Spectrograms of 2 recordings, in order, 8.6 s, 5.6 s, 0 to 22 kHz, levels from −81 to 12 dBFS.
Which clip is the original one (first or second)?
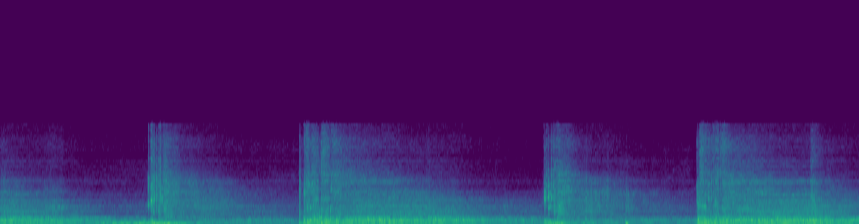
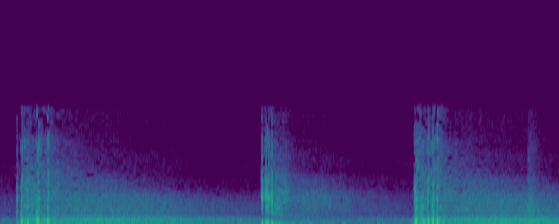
second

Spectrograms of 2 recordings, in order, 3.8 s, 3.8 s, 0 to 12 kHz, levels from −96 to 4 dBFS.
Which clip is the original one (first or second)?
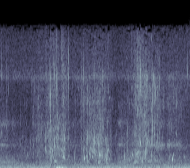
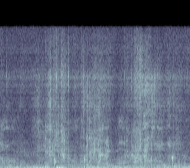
first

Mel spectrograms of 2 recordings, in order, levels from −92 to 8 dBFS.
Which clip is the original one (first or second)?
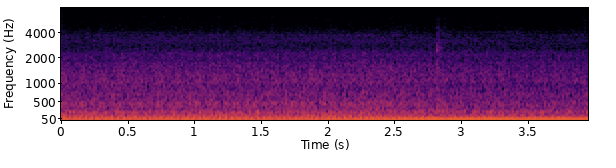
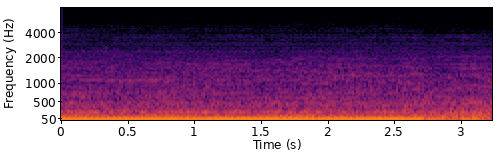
first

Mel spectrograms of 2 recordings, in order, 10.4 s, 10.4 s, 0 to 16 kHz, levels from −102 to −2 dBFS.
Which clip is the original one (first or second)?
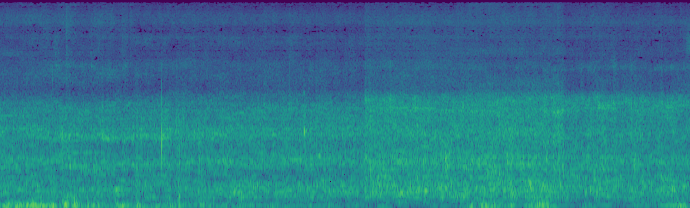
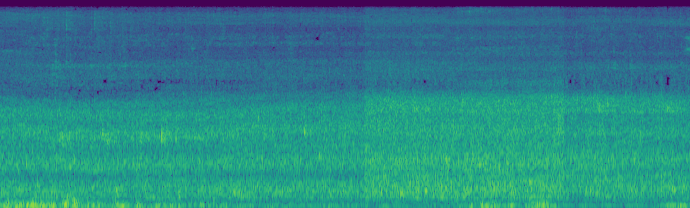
second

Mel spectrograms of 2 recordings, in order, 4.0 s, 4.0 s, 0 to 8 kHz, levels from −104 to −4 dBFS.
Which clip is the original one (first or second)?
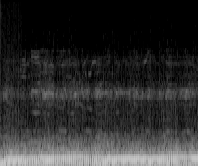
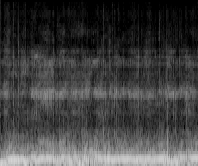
first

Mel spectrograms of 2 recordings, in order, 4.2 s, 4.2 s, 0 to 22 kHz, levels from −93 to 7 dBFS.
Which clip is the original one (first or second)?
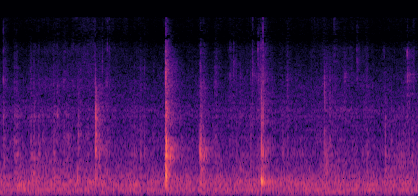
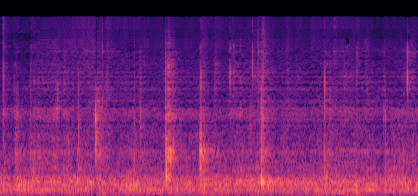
first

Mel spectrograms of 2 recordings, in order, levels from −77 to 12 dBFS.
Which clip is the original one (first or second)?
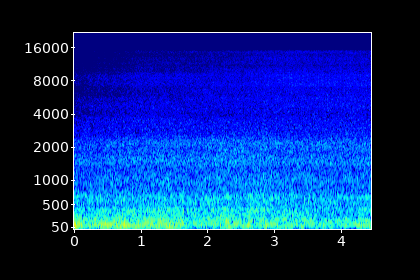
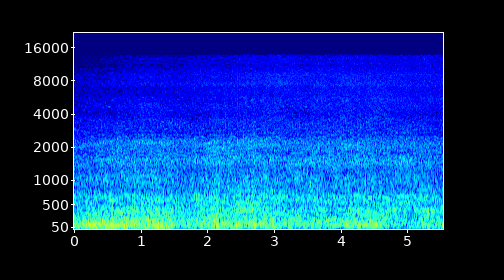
first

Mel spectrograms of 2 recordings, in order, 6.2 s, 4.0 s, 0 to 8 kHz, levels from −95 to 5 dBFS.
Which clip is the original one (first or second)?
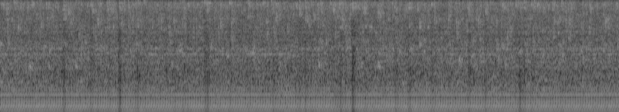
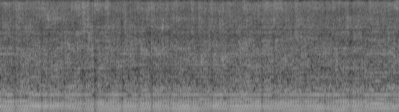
first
